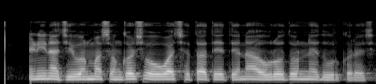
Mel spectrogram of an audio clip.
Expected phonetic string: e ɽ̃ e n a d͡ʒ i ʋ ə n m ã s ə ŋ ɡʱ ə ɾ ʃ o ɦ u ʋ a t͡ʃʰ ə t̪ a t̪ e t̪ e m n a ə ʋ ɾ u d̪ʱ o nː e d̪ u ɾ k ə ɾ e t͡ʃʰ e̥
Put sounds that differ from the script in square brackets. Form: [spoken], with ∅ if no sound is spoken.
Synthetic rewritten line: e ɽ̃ [i] n a d͡ʒ i ʋ ə n m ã s ə ŋ ɡʱ ə ɾ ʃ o ɦ [o] ʋ a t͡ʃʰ ə t̪ a t̪ e t̪ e [∅] n a ə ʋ ɾ [o] d̪ʱ o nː e d̪ u ɾ k ə ɾ e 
